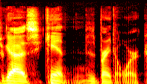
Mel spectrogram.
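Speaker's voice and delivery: ordinary talk, nothing marked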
